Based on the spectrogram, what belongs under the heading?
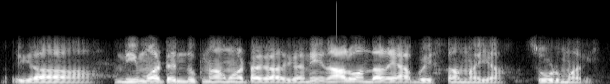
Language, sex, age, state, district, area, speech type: Telugu, male, 18-30, Telangana, Vikarabad, urban, conversation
